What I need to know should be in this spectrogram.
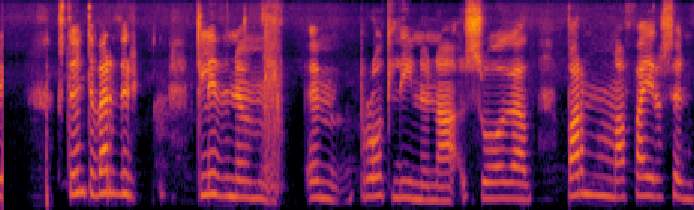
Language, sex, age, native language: Icelandic, male, 11, Icelandic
